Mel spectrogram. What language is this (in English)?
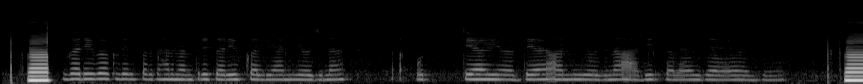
Maithili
